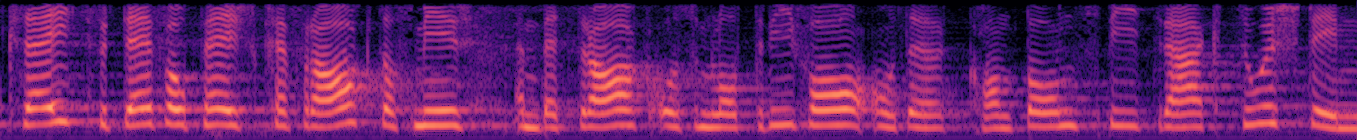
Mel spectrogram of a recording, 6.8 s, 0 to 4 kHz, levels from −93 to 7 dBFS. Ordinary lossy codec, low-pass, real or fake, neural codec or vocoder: none; 3.6 kHz; real; none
